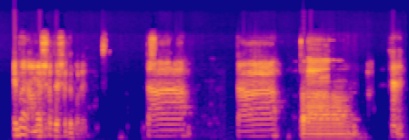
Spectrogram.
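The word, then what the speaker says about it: ت: না বুঝতে পারছেন ক্লাসকে আরবিতে বলা হয় দারসুন তাহলে এটা কি দারসুল আহিয়া নাকি দারসুল আমওয়াত বলেন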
